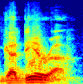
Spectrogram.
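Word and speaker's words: Guidara: unreasonable Hospitality by will his last name is pronounced gadir and um that is the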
